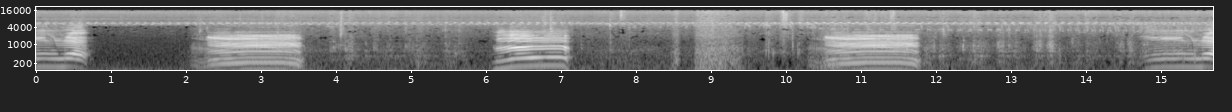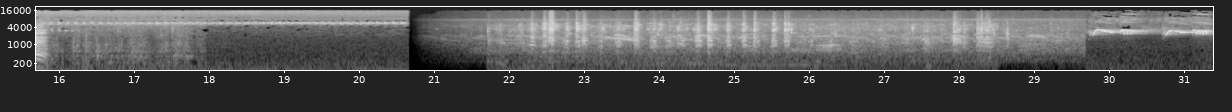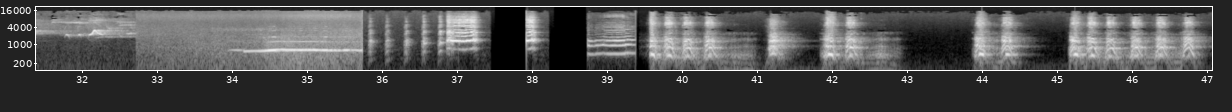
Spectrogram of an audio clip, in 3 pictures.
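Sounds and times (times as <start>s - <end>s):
cows mooing: 2.1s - 3.8s, 6.1s - 7.5s, 10.3s - 13.0s, 14.5s - 16.1s
jumble of clicks and calls: 21.8s - 29.4s.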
